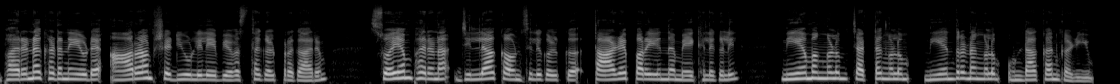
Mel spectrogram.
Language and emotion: Malayalam, neutral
